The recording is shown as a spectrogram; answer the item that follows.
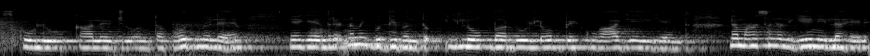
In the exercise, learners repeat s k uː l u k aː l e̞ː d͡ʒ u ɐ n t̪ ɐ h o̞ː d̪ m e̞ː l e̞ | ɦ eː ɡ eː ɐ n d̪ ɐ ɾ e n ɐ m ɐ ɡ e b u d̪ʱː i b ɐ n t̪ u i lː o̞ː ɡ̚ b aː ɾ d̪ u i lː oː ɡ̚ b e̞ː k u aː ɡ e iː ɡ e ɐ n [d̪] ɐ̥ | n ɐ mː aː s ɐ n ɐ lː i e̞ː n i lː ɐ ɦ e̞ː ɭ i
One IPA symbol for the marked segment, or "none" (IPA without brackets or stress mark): t̪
